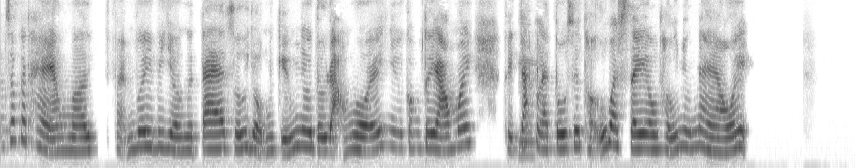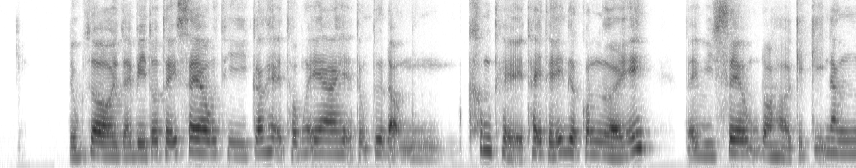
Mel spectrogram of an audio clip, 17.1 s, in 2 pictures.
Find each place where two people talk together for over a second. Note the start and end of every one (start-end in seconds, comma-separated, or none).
none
